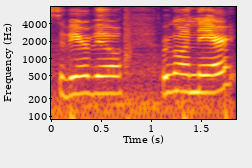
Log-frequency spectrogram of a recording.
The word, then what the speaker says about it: Sevierville: So we're going to Tennessee, and I think the way you pronounce it is Sevierville.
